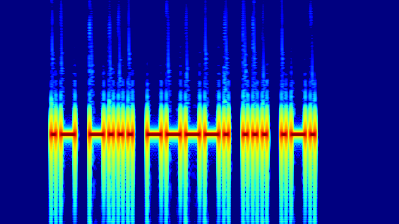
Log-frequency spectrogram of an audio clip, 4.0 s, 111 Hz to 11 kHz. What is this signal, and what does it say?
Morse code, heard as a keyed tone, about 25 wpm, 700 Hz. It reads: AB9SR
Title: USA Call Signs - 5 Characters - Repeated 2x - 25wpm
